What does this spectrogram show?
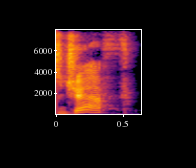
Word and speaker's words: GIF: And Jeff Geerling says it's Jiff and it's Jeff.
